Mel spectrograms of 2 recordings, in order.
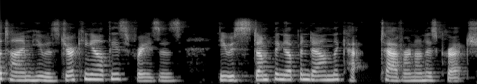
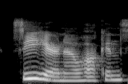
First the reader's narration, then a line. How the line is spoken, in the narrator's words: said he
